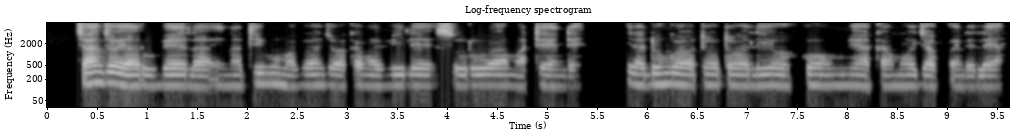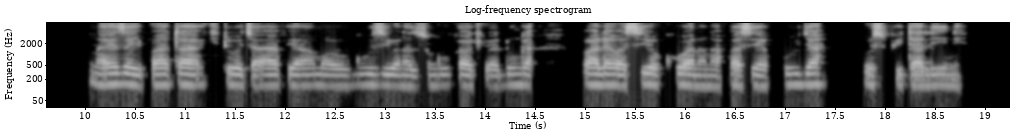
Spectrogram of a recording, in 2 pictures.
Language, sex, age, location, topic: Swahili, male, 50+, Wajir, health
